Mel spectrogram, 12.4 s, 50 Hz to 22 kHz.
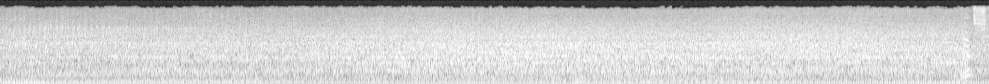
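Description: A Honda EU2200i inverter generator converted to run on propane, running at full speed with a steady, even hum and a constant tonal whine, close and loud throughout with no change in pitch.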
